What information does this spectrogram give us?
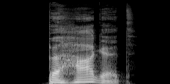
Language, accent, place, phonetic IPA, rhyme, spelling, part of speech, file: German, Germany, Berlin, [bəˈhaːɡət], -aːɡət, behaget, verb, De-behaget.ogg
- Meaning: second-person plural subjunctive I of behagen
